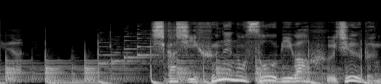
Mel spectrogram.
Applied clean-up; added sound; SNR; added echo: none; none; none; none.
